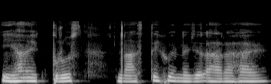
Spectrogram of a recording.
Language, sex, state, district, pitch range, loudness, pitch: Hindi, male, Jharkhand, Ranchi, 140-155 Hz, -20 LUFS, 150 Hz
